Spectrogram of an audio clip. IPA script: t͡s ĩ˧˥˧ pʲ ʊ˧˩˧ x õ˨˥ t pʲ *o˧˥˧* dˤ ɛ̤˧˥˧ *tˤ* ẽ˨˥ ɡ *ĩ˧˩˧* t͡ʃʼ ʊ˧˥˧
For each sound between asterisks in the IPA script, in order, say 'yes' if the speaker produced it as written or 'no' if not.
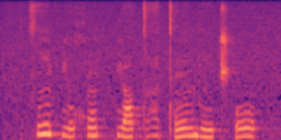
no, no, yes

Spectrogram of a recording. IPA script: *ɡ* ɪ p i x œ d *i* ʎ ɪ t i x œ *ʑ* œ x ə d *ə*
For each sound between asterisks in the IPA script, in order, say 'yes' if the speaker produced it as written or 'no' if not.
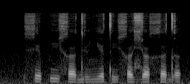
no, no, yes, yes

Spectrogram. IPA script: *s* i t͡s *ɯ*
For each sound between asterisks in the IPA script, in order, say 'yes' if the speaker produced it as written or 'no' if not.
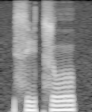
yes, no

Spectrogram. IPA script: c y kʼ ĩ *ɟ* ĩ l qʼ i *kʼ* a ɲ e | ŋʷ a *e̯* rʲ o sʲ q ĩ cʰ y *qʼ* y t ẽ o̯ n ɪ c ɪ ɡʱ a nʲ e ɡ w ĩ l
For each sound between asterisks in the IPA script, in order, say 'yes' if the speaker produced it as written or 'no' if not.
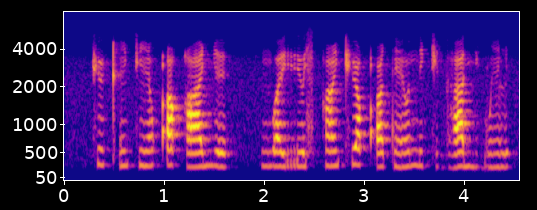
no, no, yes, yes

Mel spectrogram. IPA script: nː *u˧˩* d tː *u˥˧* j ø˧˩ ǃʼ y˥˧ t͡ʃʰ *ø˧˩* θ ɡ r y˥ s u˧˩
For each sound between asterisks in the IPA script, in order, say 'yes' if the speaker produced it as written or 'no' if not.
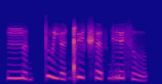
no, yes, no

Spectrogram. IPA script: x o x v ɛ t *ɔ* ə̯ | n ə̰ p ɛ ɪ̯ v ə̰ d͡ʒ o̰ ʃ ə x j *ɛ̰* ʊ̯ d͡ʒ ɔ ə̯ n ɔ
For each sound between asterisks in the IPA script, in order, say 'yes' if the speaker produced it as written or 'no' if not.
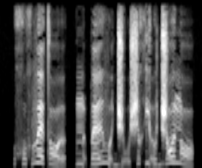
yes, no

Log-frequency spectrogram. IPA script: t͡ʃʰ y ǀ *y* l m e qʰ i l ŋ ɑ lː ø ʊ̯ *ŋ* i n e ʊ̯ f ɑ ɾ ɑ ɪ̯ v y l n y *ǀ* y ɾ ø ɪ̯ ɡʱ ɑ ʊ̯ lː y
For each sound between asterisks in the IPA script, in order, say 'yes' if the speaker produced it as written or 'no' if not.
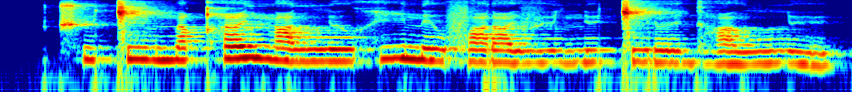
yes, no, yes

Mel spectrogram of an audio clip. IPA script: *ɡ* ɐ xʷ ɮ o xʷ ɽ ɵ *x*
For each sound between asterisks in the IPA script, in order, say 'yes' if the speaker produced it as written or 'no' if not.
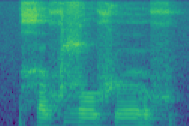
no, no

